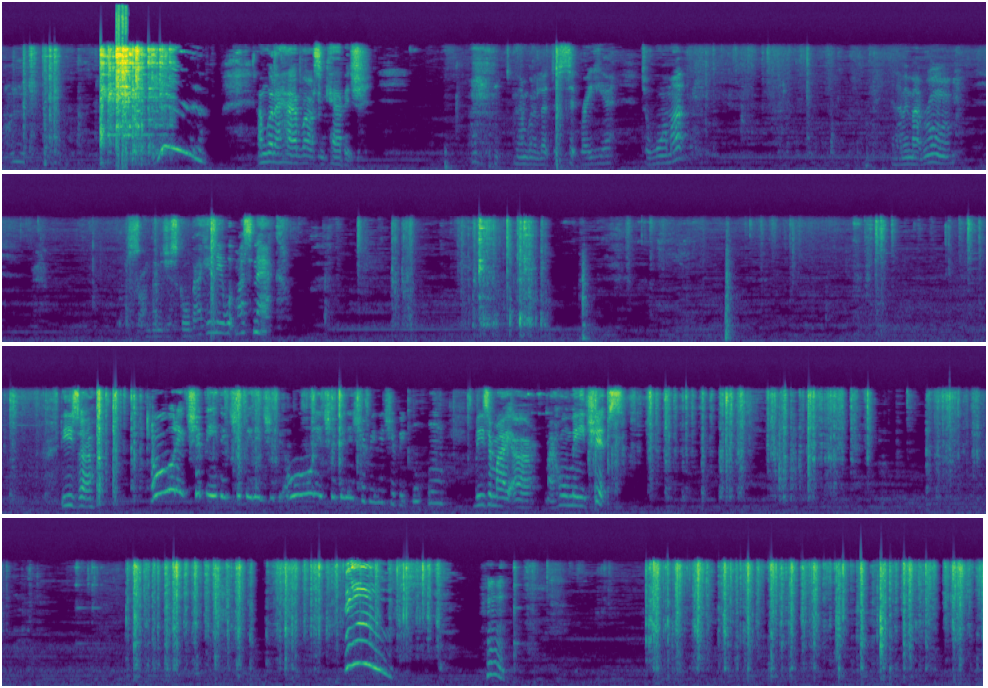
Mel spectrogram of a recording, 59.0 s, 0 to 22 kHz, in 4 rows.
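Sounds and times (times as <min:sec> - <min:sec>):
dishes and utensils clattering: 0:00.6 - 0:02.7, 0:21.6 - 0:23.0
chips being chewed crunching: 0:54.0 - 0:59.0.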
